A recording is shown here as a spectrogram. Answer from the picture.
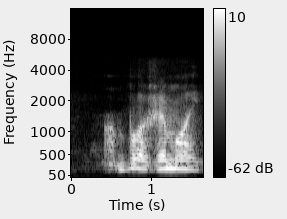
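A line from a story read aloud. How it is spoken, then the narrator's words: Whisper. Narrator (Russian): прошептал Фельтон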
